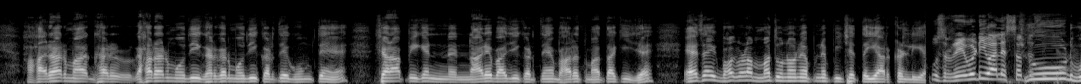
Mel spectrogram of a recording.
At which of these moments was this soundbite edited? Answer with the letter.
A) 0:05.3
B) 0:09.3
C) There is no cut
B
